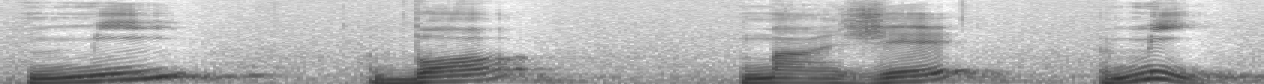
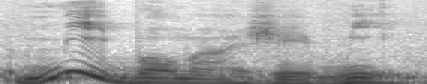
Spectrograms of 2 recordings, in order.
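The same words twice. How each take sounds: First: The phrase is broken up with pauses. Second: The phrase is said in one go.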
